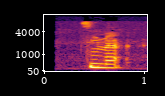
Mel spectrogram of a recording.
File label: "tĩma", moore; very black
